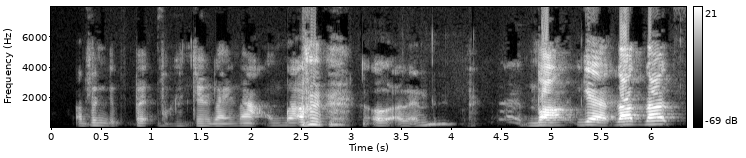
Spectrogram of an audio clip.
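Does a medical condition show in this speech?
Yes: cerebral palsy; obvious speech impediment.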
